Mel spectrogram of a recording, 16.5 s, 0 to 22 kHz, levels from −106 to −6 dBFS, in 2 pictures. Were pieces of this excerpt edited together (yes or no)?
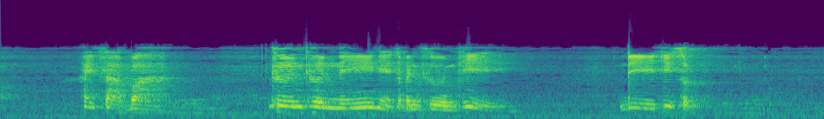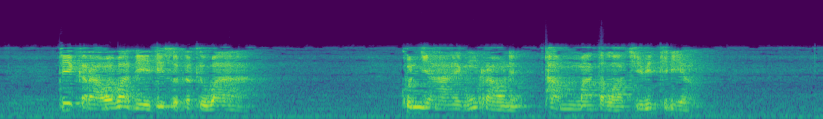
no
